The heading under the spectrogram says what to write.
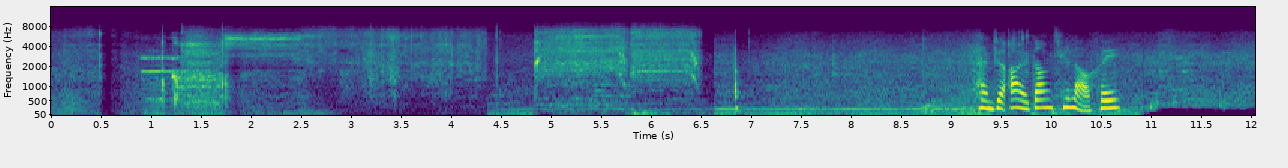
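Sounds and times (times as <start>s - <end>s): power tool running: 4.0s - 9.2s
low hum: 4.4s - 11.0s.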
